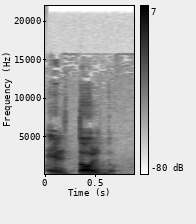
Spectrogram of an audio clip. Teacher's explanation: se articula con el ápice de la lengua apoyado en la cara interior de los incisivos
